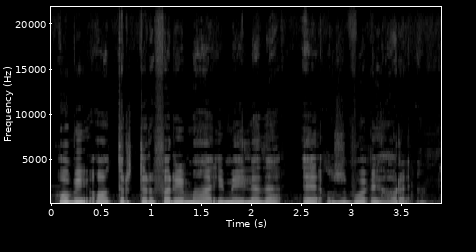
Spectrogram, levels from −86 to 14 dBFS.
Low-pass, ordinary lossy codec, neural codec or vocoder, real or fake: none; none; none; real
